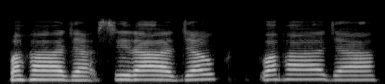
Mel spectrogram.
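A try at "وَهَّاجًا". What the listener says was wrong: హా మీద శ్రద్ధ ఉంది కాబట్టి దీన్ని ఒత్తి పలకాలి. వహాజా. సిరాజం. వహాజా.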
